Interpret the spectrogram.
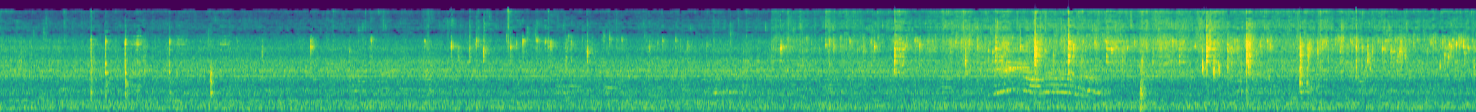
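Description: Chopped aromatics sizzling in a little hot oil in a wok. From about halfway a metal spatula stirs them, with scattered clicks and scrapes against the pan.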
